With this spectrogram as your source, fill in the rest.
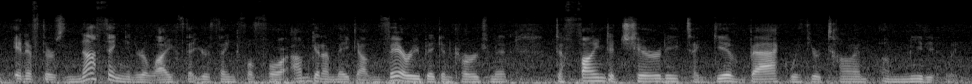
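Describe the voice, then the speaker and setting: Moderate pacing from a male speaker over noticeable background noise. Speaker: former stutterer, speech encouragement coach. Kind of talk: casual talk to camera. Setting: outdoors. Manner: slight remaining stutter.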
